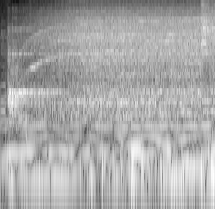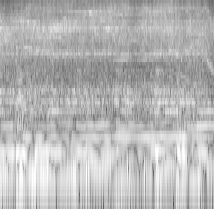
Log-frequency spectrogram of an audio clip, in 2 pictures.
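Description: Electric miter saw starting up abruptly with a rising whine, then cutting through a wooden board, with acoustic guitar background music underneath.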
